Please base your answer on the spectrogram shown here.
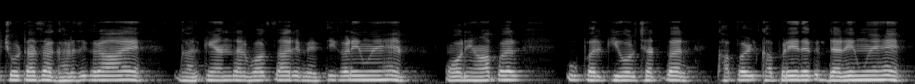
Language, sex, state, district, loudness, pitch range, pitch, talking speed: Hindi, male, Chhattisgarh, Balrampur, -17 LUFS, 190-200 Hz, 200 Hz, 190 wpm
